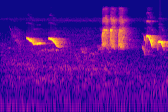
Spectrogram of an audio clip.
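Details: White-rumped shama of the Aceh type, singing in a frenzied, energetic way with its tail spread: clear, high, falling whistled notes, then a rapid buzzy triple burst, then more sliding whistles.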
